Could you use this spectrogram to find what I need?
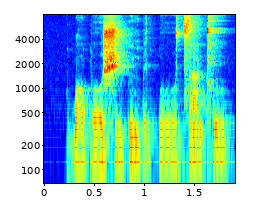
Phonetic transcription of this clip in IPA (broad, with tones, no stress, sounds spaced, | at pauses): ɓ ɔ˨ p o˨˦ ʃ i˨ p ĩ˨ k͡p ɪ˦ k͡p uː˨˦ t͡s a˨ kʼ u˦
